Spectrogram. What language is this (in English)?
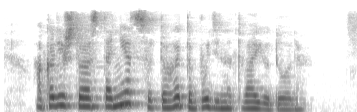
Belarusian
